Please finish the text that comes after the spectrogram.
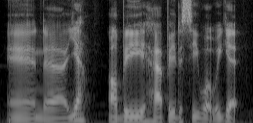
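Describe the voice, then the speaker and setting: Man, American accent, fairly deep pitch, casual commentary, thinking aloud, dry room-free sound. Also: fairly even intonation, a little fast, dry recording. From United States. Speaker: reaction video host. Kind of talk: casual reaction commentary, reading aloud with asides.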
